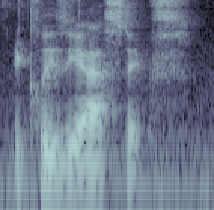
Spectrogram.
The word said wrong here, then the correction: Ecclesiastes: Or it'd be Ecclesiastes. That's a book in the Bible.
